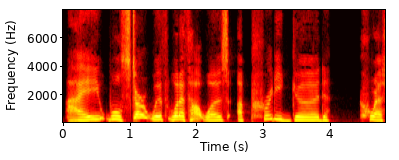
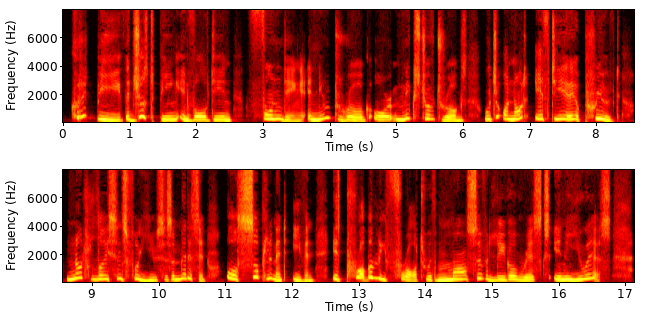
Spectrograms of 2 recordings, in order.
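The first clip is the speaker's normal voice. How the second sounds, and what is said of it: Attempted British English accent. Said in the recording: “Let me try a British accent. I've been practicing this. This might be a terrible, terrible English accent.”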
